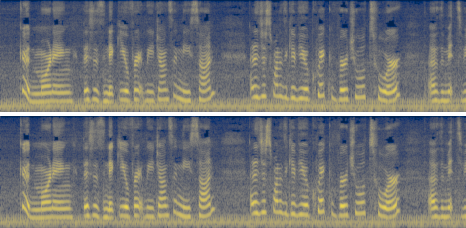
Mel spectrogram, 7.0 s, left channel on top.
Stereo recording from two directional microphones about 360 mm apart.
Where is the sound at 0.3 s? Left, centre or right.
Centre.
